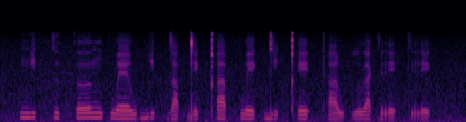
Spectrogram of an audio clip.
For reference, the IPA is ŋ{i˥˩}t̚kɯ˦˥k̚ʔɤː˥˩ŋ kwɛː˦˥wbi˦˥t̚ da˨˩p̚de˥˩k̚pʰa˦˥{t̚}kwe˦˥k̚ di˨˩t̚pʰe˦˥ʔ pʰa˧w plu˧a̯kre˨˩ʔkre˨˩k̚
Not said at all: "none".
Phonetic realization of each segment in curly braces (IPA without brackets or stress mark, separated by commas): i˥˩, p̚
